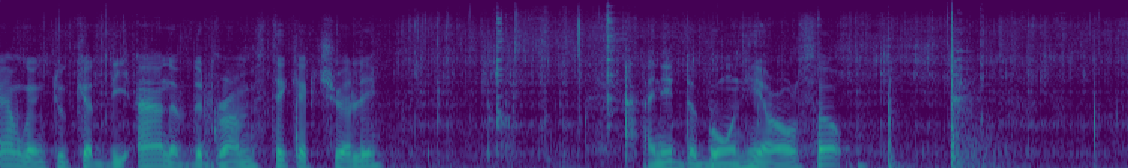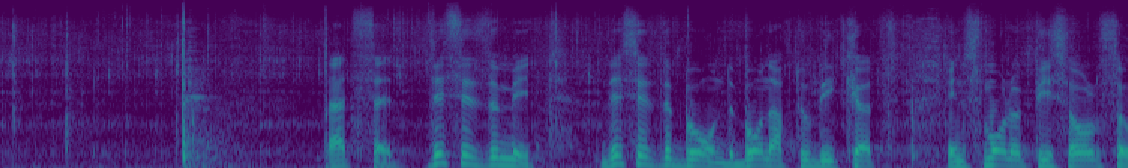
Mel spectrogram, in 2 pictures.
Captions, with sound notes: I'm going to cut the end of the drumstick, actually. I need the bone here, also. (knife thudding) That's it, this is the meat, this is the bone. The bone have to be cut in smaller piece, also.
